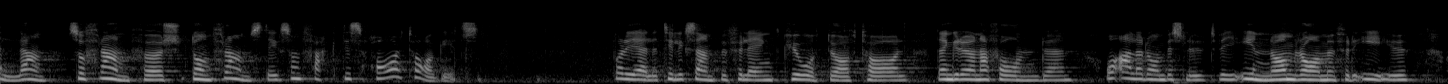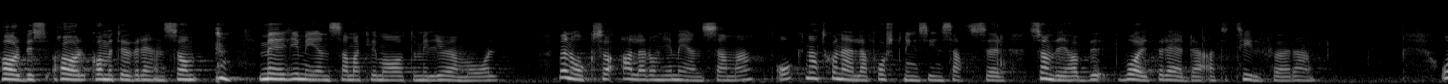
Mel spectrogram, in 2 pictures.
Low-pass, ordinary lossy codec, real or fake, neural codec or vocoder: 7.2 kHz; MP3, 48 kbps; real; none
